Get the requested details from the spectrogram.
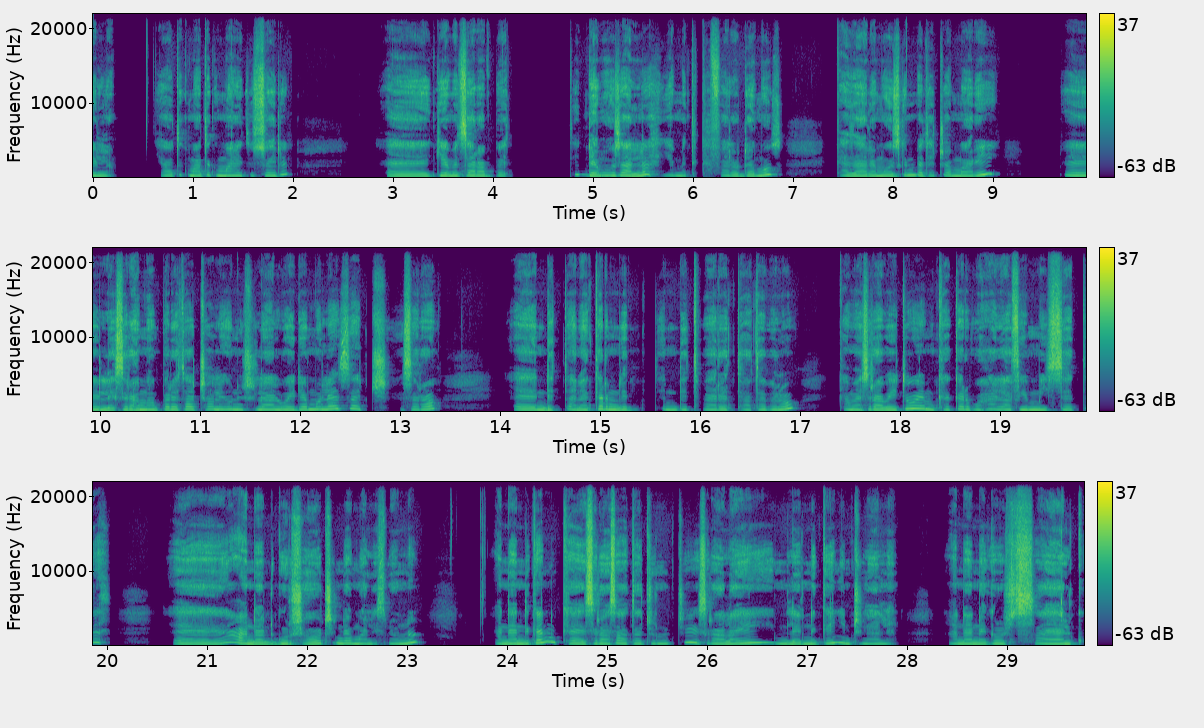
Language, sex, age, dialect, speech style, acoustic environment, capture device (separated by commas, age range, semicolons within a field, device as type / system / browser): Amharic, female, 25-34, Ethiopia - Addis Ababa, relaxed; excited, silence, mobile / Linux / Chrome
